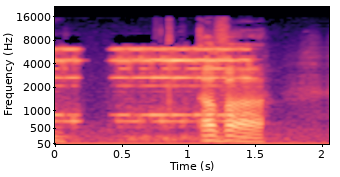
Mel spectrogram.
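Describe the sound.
A ventriloquist's voice imitates a ringing telephone, producing two bright, buzzing electronic-style rings, a short one followed by a longer one.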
